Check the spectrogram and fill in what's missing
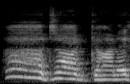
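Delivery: mild dismayed exclamation; a boy's gentle "doggone it" at a swollen ankle; exclaiming. A narrator's reading. Boy dismayed at his swollen ankle, mild exclamation. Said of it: "he exclaimed".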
